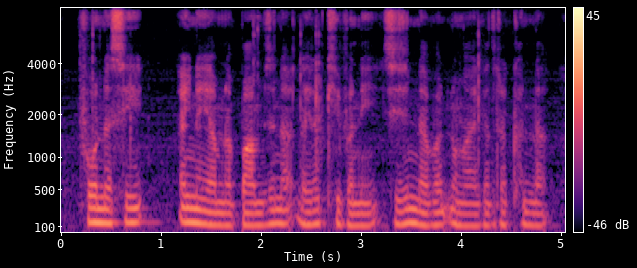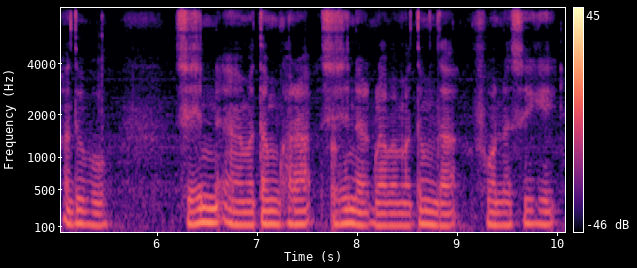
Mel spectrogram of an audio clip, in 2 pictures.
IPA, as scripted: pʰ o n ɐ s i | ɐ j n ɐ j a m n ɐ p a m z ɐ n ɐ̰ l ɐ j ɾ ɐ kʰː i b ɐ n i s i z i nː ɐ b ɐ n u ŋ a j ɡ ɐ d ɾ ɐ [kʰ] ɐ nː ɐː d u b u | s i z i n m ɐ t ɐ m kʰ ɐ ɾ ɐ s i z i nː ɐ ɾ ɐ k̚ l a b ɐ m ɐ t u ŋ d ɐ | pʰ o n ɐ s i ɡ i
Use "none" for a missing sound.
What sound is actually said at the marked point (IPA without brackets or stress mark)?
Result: kʰ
